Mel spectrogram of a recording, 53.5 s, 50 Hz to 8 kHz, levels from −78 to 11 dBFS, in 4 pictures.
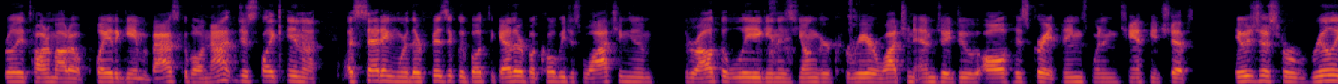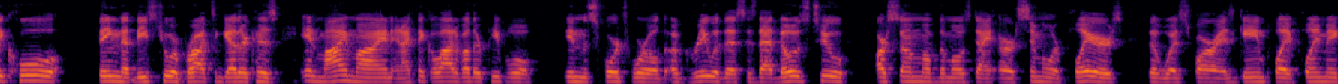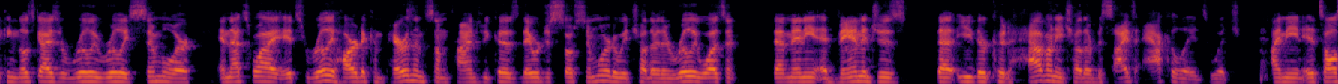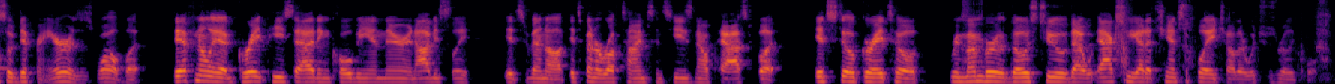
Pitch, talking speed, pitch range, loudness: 150 Hz, 210 wpm, 145-160 Hz, -22 LUFS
